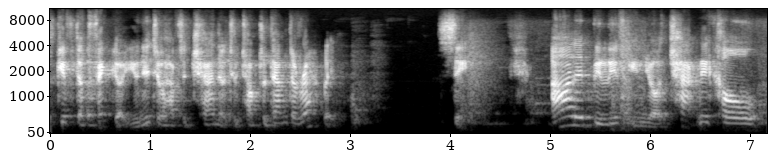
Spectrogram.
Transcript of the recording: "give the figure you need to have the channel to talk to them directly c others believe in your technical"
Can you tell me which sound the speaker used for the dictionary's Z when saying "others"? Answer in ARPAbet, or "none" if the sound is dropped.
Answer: none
